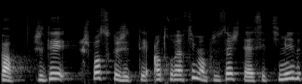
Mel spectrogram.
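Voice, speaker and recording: A woman with a fairly high pitch and a dark, mellow tone talks at a very fast pace with lively intonation. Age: young. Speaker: copywriter and trainer. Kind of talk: casual interview. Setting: studio.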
